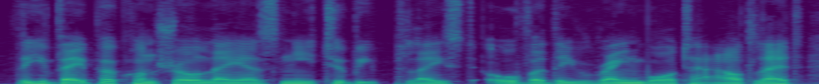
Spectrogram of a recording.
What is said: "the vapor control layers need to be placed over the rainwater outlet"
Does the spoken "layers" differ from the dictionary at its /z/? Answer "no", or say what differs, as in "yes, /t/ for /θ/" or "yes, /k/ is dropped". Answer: no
